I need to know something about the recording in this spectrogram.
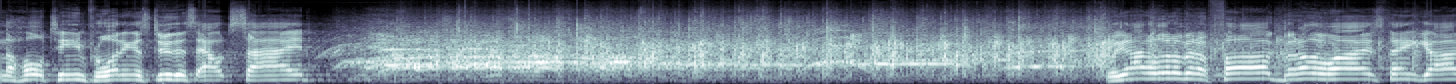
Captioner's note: applause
